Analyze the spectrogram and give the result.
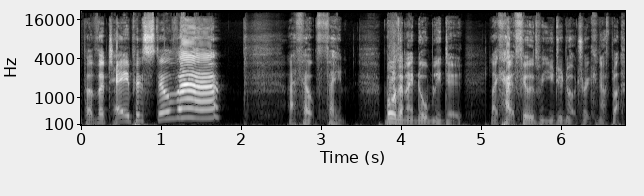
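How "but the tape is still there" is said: Lupin voice. A narrator's reading. Lupin proclaiming.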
